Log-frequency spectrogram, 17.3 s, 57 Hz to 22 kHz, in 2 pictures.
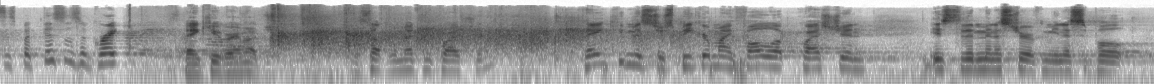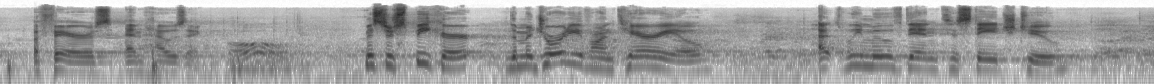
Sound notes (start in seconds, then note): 6.5 applause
